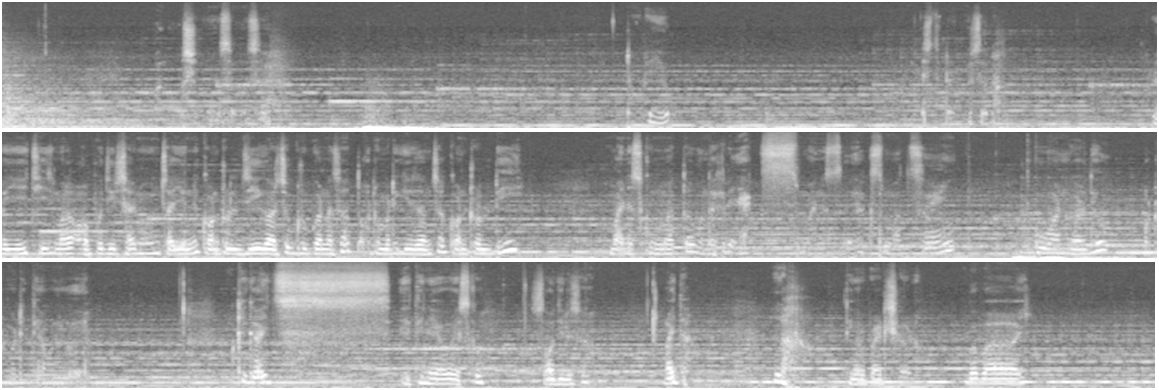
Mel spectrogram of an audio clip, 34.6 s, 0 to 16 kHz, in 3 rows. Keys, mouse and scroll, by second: 0.2 w, 0.8 click, 2.6 alt+right click, 4.0 alt+click, 5.7 alt+right click, 6.9 click, 8.6 right click, 9.3 click, 9.6 alt+right click, 10.0 alt+click, 11.3 alt+right click, 11.5 alt+click, 14.0 ctrl+g, 14.7 alt+click, 16.1 ctrl+d, 18.2 alt+click, 21.8 Return, 22.7 alt+click, 27.3 alt+right click, 27.8 alt+click, 28.1 alt+middle click, 29.6 alt+click, 31.6 alt+right click, 32.1 alt+Tab, 33.7 click.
